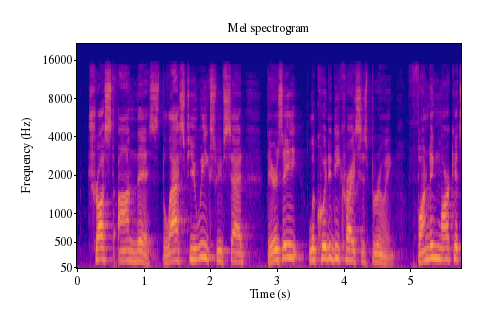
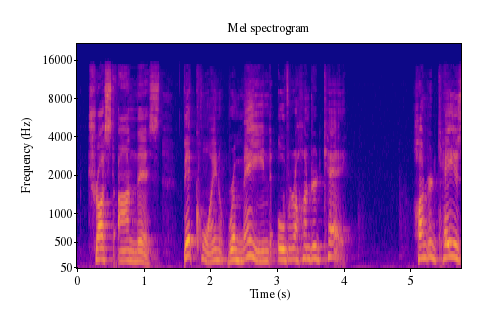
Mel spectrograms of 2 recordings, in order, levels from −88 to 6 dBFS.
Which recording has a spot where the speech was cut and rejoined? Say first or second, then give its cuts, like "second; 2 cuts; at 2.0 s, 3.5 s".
second; 1 cut; at 1.2 s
